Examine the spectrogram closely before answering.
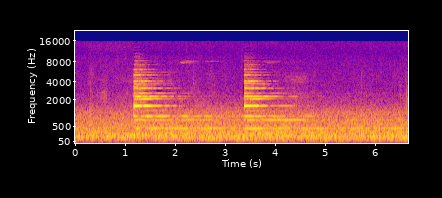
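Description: Church bell tolling a funeral toll: two strikes a little over two seconds apart, each ringing on with a long, slowly fading hum.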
